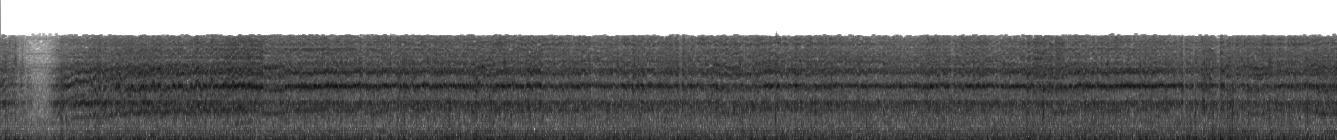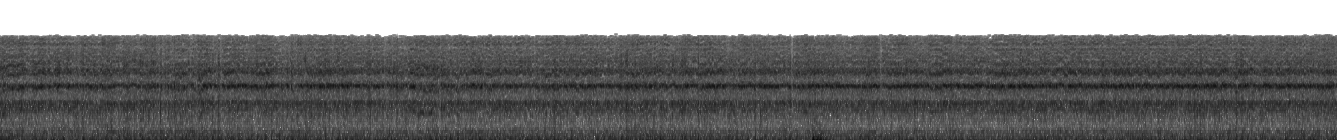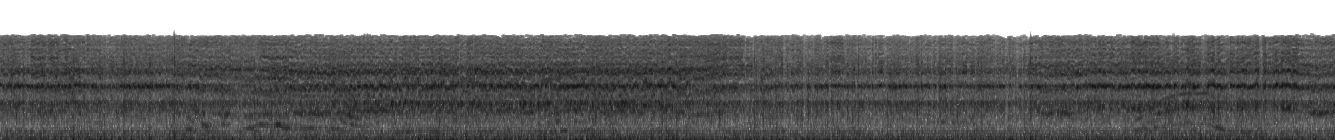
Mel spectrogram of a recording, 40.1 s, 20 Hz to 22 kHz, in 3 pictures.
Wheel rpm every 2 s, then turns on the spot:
120, 210, 230, 230, 230, 230, 230, 230, 230, 230, 230, 230, 230, 230, 210, 200, 200, 220, 230, 230.
none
